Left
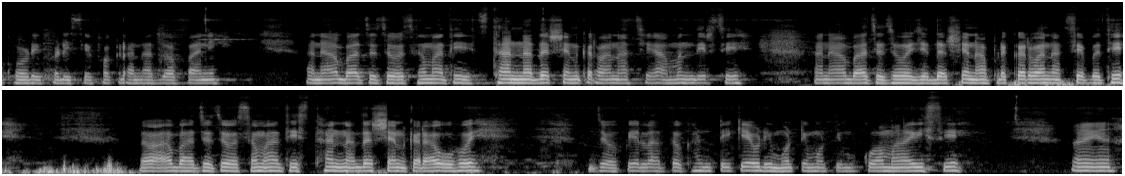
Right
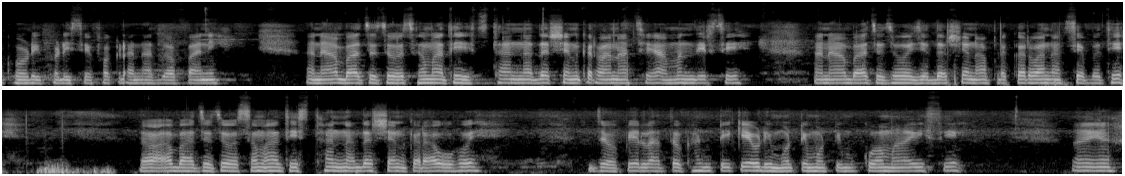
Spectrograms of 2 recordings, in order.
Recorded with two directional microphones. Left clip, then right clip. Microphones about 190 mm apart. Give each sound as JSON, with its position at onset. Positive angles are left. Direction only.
{"t": 0.1, "sound": "a man's voice", "side_deg": -5}
{"t": 4.9, "sound": "speech", "side_deg": 25}
{"t": 12.5, "sound": "speech", "side_deg": 10}
{"t": 17.2, "sound": "a man's voice", "side_deg": 0}
{"t": 19.3, "sound": "a man's voice", "side_deg": -5}
{"t": 20.4, "sound": "speech", "side_deg": 35}
{"t": 21.8, "sound": "speech", "side_deg": 20}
